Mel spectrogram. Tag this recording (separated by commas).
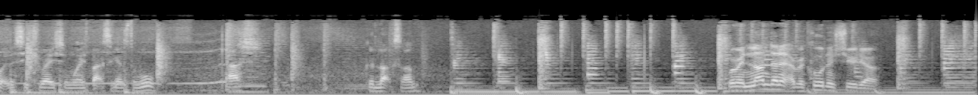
Speech, Music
